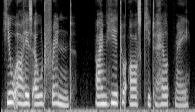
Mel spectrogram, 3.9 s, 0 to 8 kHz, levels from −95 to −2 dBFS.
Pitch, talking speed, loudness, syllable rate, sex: 215 Hz, 200 wpm, -17 LUFS, 5.1 syllables/s, female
